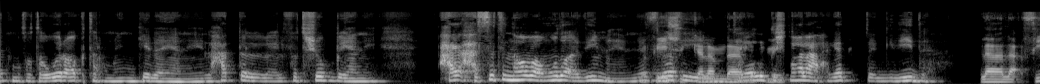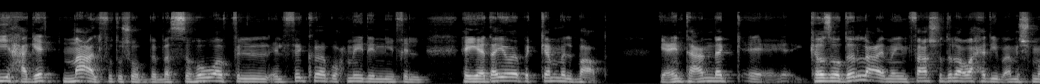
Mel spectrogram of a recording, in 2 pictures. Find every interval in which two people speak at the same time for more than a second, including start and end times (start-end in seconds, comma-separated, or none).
6.4-8.0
